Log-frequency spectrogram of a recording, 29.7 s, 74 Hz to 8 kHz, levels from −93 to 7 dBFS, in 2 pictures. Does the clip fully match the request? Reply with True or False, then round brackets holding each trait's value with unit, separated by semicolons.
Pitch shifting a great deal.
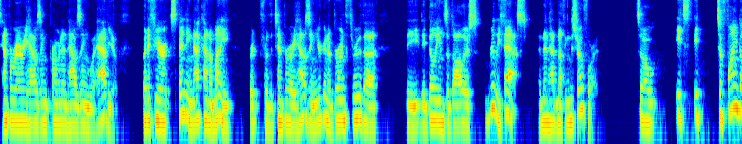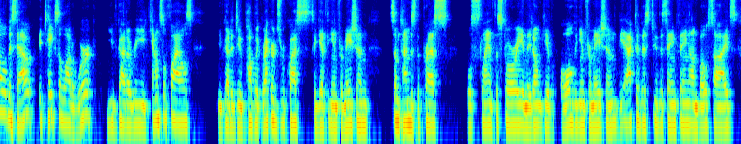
False (2.7 semitones)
